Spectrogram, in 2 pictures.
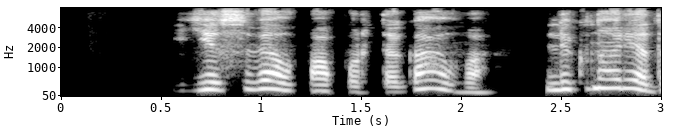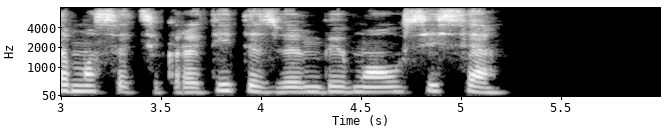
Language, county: Lithuanian, Vilnius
